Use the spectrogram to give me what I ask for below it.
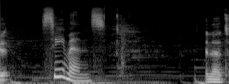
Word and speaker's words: Siemens: Siemens. And that's how you pronounce that name, because lately I did not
